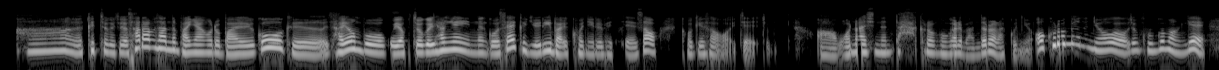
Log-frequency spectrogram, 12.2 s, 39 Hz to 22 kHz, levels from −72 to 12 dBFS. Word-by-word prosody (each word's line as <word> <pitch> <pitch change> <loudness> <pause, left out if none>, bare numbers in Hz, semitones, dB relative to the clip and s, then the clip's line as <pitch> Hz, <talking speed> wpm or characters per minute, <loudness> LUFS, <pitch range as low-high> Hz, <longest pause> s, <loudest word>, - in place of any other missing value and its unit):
아 215 -2 -3
그쵸그쵸. 200 -5 -2
사람 300 +8 +3
사는 275 -4 +4
방향으로 190 -1 0
말고 185 - +4
그 160 -6 -1
자연보호구역 195 -5 +3
쪽을 195 +1 +4
향해 245 +2 +3
있는 190 -2 -5
곳에 180 - +3
그 240 -6 -3
유리 185 +5 +1
발코니를 170 -1 -2
배치해서 165 +6 -2 0.2
거기서 170 0 -7
이제 - - -9
좀 - - -22 0.4
아 145 -2 -7
원하시는 195 +4 -3
딱 - - -8
그런 190 -3 -4
공간을 180 +1 -2
만들어 165 +7 -1
놨군요. 155 0 -12
어 275 - +5
그러면은요 285 - +1
좀 230 - -4
궁금한 230 -3 -2
게 265 +1 +3
195 Hz, 370 characters per minute, -22 LUFS, 180-235 Hz, 0.4 s, 어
